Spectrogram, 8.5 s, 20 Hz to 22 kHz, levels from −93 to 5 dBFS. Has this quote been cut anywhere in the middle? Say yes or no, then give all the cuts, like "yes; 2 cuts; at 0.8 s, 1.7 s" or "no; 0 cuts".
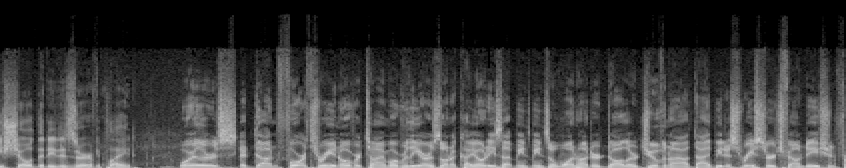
yes; 4 cuts; at 1.0 s, 2.4 s, 5.3 s, 6.4 s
